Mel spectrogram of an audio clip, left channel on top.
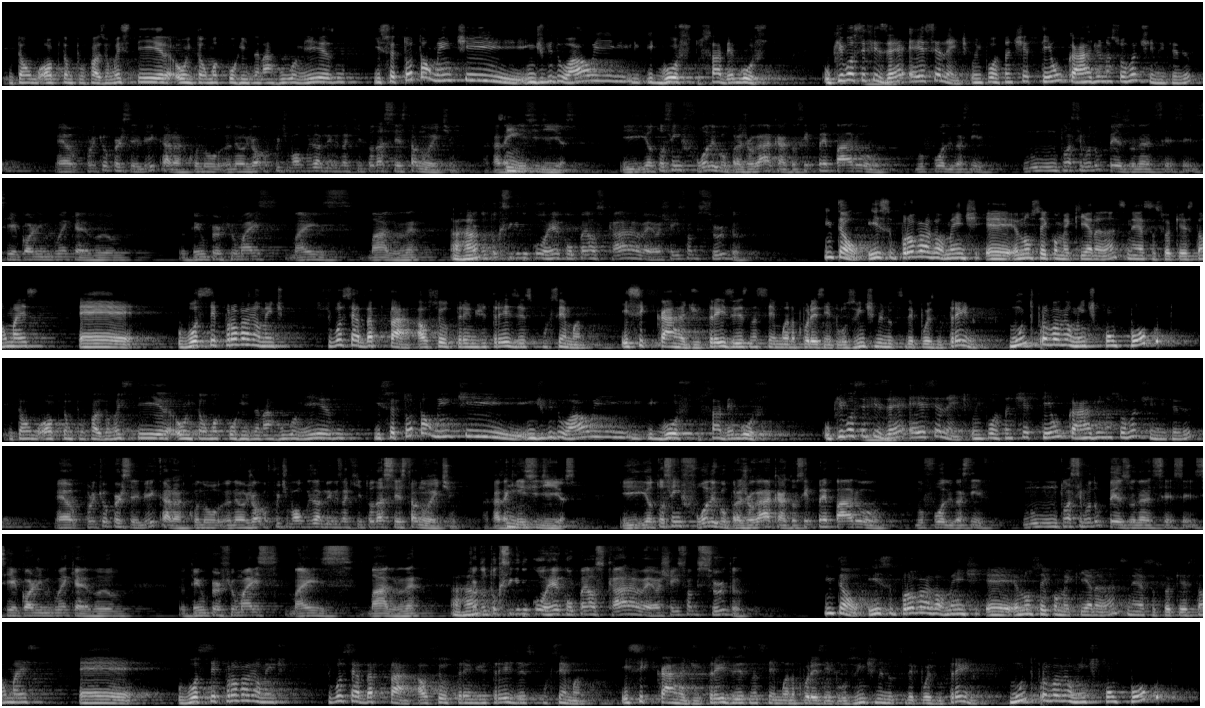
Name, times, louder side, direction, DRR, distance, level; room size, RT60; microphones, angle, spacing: voice 1, 0.2-7.6 8.2-11.9 17.0-17.3 28.5-28.8 32.2-36.3 36.8-37.4 37.8-38.8 39.3-41.9 42.2-45.8 46.1-47.7, left 3 dB, 80° left, 1.5 m, -25 dB
voice 2, 8.6-9.0 12.5-17.7 18.2-20.9 21.1-21.9 22.2-25.3 25.8-28.3 28.7-31.5, right 4 dB, 75° right, 0.9 m, -32 dB
26.5 x 26.0 x 8.4 m
head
